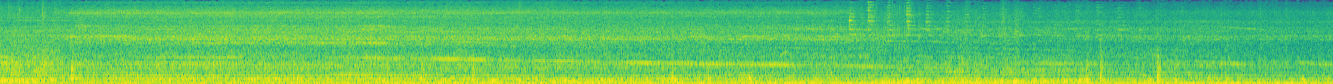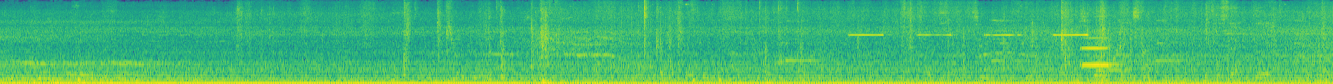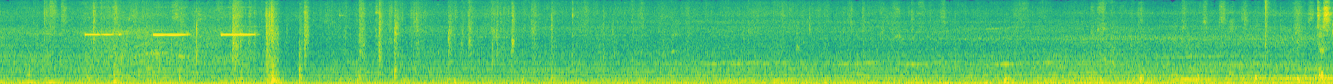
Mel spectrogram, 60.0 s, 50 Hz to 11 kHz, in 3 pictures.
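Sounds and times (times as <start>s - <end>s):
electric tram humming: 0.0s - 59.9s.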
